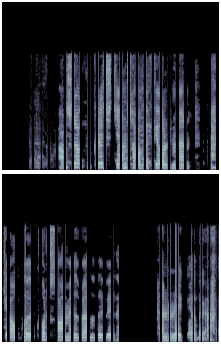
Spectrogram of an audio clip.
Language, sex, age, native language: Icelandic, other, 18-19, Icelandic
